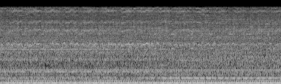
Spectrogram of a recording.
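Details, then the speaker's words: Mercedes SL500 R129 V8 idling smoothly after throttle actuator learning, with a steady high belt squeal; source unclear, suspected near the water pump, air pump also loud. "belt squeal a little bit"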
